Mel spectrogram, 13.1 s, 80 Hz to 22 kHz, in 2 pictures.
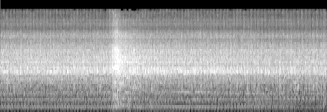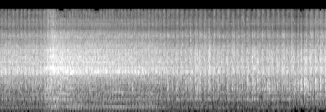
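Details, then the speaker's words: Honda CB650 Custom at idle after warm-up, following a very cold start: fast uneven light ticking with slight backfiring; owner suspects the clutch or cam chain area and valves on cylinders 3 and 4, not confirmed. "Second, the ticking noise, I think, is coming from the clutch or from the cam chain area somewhere, and also on cylinder number 4, which is on the other side of the bike. I think I can hear the valves ticking."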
